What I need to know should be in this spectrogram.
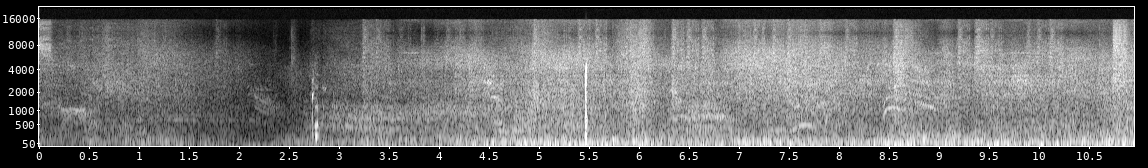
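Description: Magic spells whoosh and rumble in a busy fantasy battle.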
